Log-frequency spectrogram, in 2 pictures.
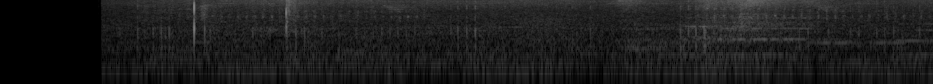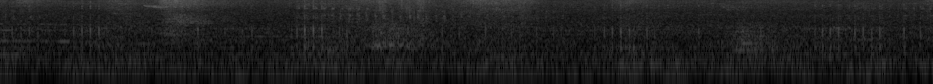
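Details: Domestic cat sleeping and doing nothing, snoring softly: a low, steady rumbling drone with faint breathy texture and a few light clicks near the start, in a quiet room.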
